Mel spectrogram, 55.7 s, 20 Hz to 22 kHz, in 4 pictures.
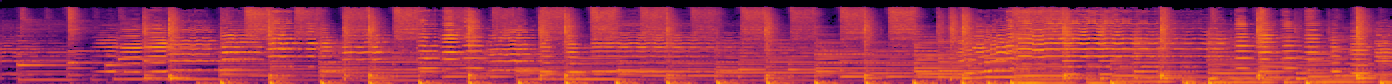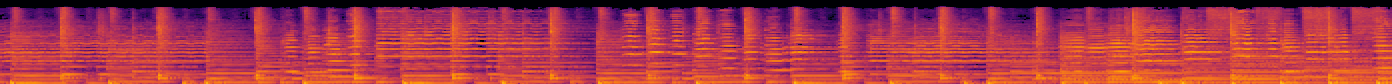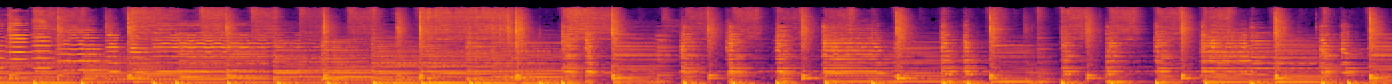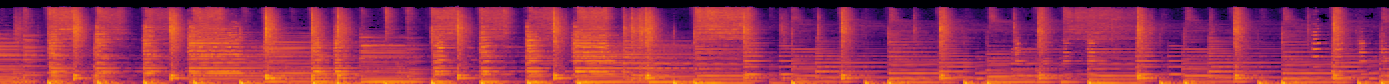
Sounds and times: Violin, fiddle: 0.0s - 7.7s, 9.6s - 32.1s, 39.4s - 42.0s.

